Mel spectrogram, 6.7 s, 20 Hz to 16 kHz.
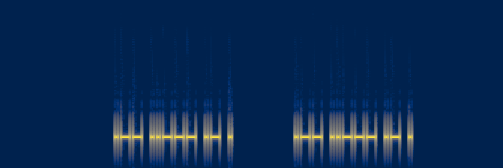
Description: Morse code, heard as a keyed tone, about 30 wpm, 700 Hz. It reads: W2AE W2AE
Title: USA Call Signs - 4 Characters - Repeated 2x - 30wpm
